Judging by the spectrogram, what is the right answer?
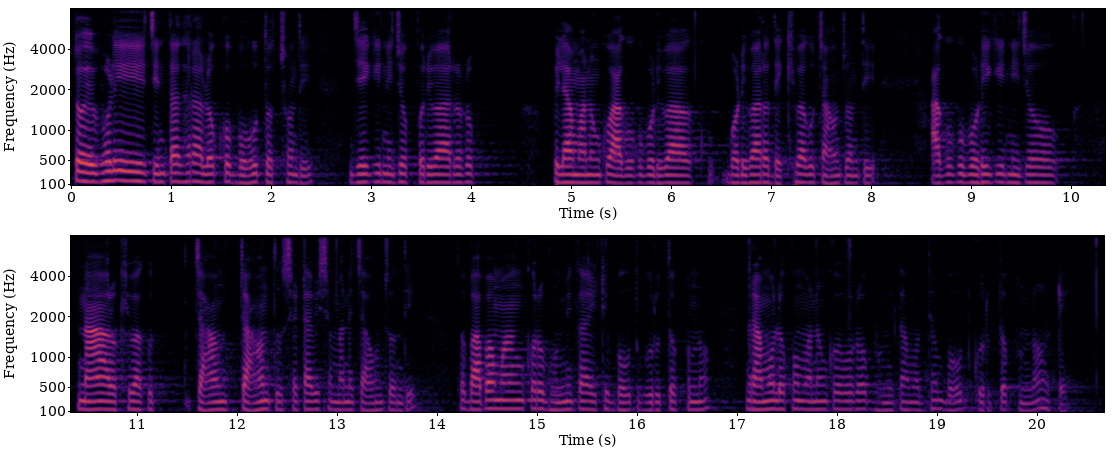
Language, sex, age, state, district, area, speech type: Odia, male, 30-45, Odisha, Kandhamal, rural, spontaneous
